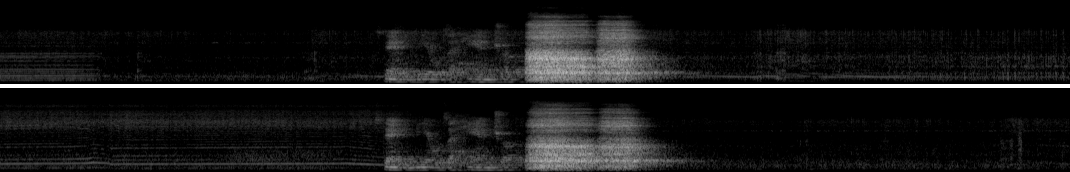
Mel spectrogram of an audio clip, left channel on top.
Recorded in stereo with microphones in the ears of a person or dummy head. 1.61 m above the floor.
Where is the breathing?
65° left (ahead or behind), 1.1 m.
